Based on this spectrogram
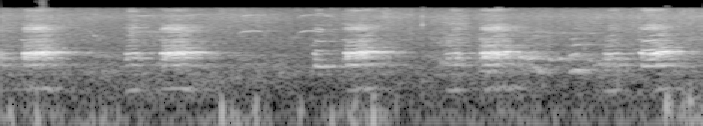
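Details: Helmeted guineafowl (Numida meleagris) giving harsh, grating calls, about five bursts in under four seconds at an uneven pace, with a background murmur.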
